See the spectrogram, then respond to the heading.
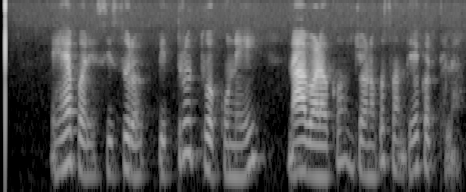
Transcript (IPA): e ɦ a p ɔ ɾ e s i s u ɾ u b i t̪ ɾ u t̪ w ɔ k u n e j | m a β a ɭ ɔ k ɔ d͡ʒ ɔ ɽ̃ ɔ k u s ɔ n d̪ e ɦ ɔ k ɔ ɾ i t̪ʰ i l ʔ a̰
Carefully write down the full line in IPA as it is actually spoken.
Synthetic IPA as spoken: e ɦ a p ɔ ɾ e s i s u ɾ ɔ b i t̪ ɾ u t̪ w ɔ k u n e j | n a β a ɭ ɔ k ɔ d͡ʒ ɔ ɽ̃ ɔ k u s ɔ n d̪ e ɦ ɔ k ɔ ɾ i t̪ʰ i l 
